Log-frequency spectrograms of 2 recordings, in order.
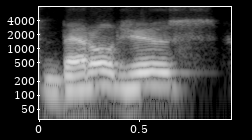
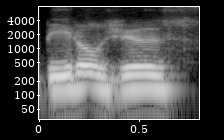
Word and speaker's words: Betelgeuse: that looks pinkish here that's betelgeuse or some people call it beetlejuice those are both acceptable pronunciations this star has been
